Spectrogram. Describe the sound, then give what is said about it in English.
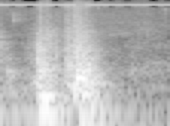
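A spring-loaded cupboard door snaps shut very quickly with two quick thuds in rapid succession, fairly loud, with no one speaking. “That was the cupboard door. They spring shut, don't they, very quickly.”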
